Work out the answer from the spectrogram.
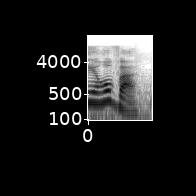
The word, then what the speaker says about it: Yehová: Embora não seja a pauta desse vídeo, é digno de nota que uma equipe de pesquisadores judeus descobriu manuscritos bíblicos com a pronúncia Yehová, Jeová em português.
